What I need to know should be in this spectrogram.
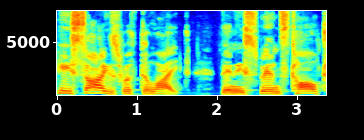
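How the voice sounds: The text is read aloud. It is a natural reading voice.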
